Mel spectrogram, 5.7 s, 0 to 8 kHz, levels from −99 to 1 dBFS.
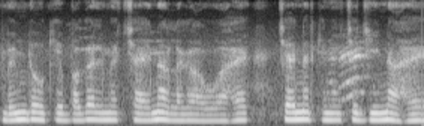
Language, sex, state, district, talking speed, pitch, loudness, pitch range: Hindi, male, Uttar Pradesh, Lucknow, 135 wpm, 160 Hz, -16 LUFS, 155-165 Hz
